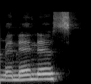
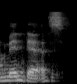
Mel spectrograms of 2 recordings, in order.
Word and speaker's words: Mendes: the record all right Mr Menendez oh Mendes I'm not don't know why I'm adding extra syllables so Mr Mendes all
